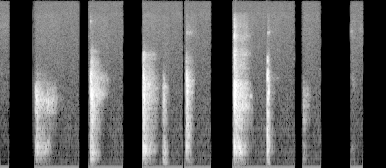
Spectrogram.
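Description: Chalk taps and scratches on a board.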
